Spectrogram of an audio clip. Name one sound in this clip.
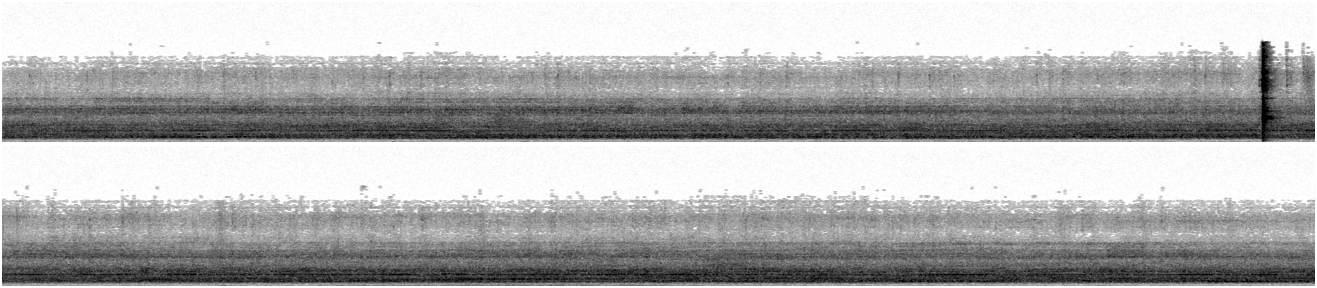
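A model train rumbles steadily along the track.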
